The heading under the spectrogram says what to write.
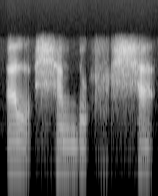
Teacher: Dia harus dibaca dengan huruf ha, yang huruf ha tersebut keluarnya dari tengah-tengah tenggorokan.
